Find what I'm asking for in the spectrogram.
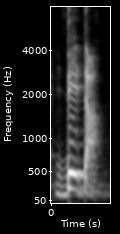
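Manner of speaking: डेटा with "ay", "DAY-ta"; correct pronunciation. Shown as a demonstration. Teacher models for learners, डेटा said "day-ta". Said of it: "ये होता है".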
